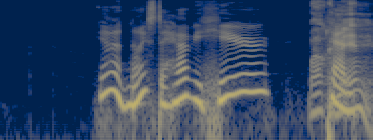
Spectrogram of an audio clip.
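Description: A man sings into a close microphone.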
